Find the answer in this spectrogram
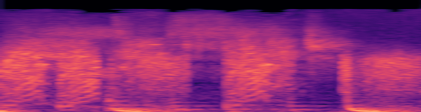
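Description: Hip hop beat with a deep, regularly recurring kick drum, and scratch-like sliding sounds over it.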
